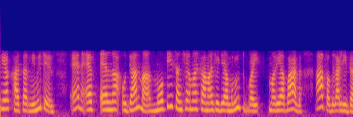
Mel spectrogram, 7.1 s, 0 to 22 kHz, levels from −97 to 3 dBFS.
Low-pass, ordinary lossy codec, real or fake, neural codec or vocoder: 3.6 kHz; none; fake; codec, 16 kHz, about 1 kbps, DyCAST, with the encoder's durations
